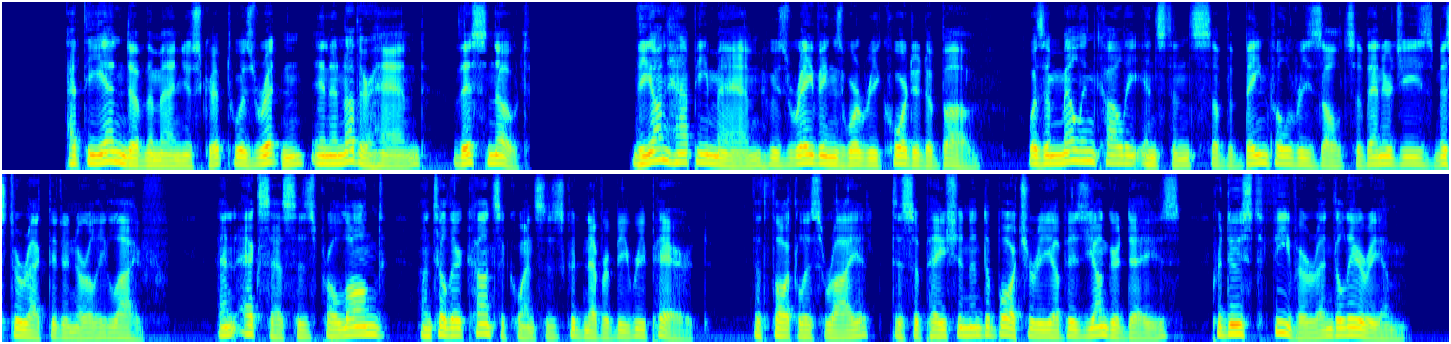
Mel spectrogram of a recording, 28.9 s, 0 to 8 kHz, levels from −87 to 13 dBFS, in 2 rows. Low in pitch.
Yes: low, 120 Hz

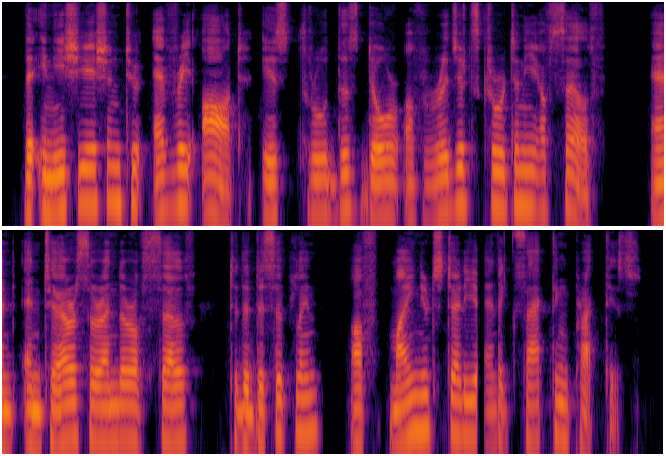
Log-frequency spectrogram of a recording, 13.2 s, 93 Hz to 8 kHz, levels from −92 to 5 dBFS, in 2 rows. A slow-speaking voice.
Yes: slow, 125 wpm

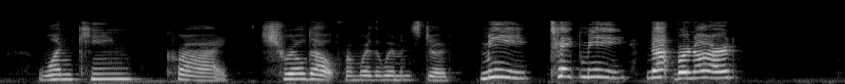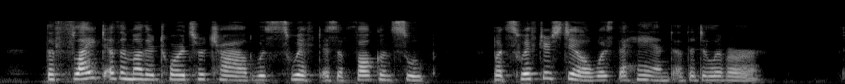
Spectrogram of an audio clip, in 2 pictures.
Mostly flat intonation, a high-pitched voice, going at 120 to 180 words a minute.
No: average, 5.1 semitones; high, 230 Hz; slow, 135 wpm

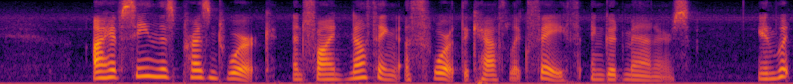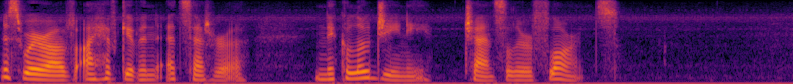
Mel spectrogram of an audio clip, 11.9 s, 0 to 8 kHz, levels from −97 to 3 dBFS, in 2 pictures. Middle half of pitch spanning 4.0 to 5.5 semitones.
Yes: average, 4.8 semitones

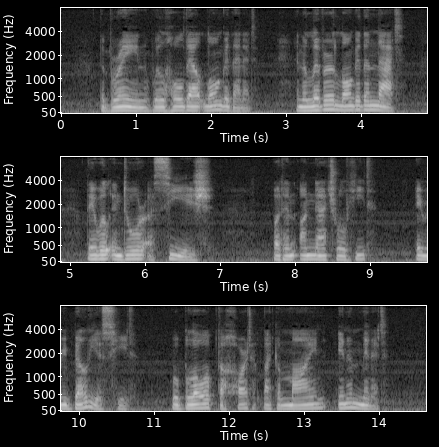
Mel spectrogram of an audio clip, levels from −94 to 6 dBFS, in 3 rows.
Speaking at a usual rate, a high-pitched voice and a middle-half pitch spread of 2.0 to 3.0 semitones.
No: average, 150 wpm; low, 105 Hz; narrow, 2.5 semitones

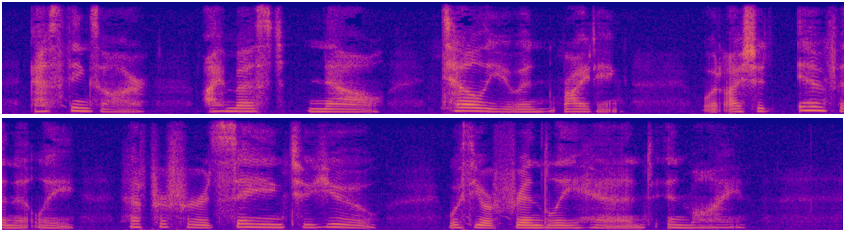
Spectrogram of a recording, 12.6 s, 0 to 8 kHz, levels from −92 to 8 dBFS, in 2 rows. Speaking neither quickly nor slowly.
No: slow, 120 wpm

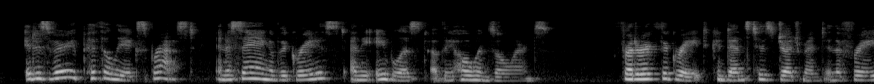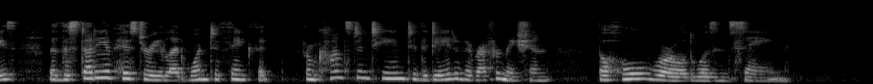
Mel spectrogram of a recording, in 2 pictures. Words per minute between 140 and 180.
Yes: average, 175 wpm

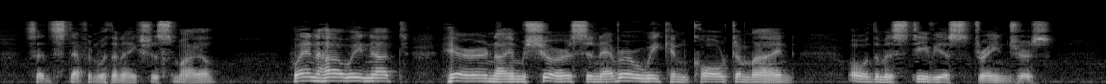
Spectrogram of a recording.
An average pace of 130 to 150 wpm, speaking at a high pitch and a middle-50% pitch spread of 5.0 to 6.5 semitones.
No: slow, 135 wpm; low, 125 Hz; wide, 5.5 semitones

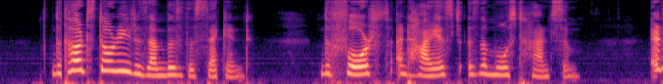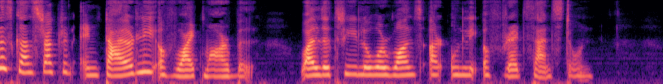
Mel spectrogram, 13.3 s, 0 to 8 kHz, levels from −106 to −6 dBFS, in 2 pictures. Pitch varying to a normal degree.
Yes: average, 4.6 semitones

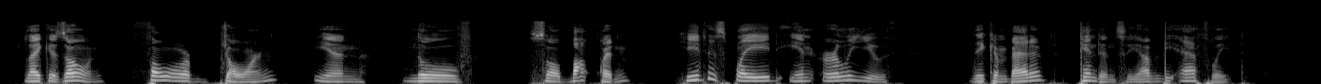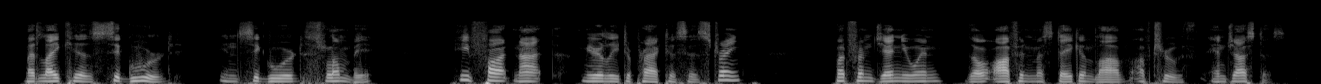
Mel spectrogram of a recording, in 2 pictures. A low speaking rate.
Yes: slow, 100 wpm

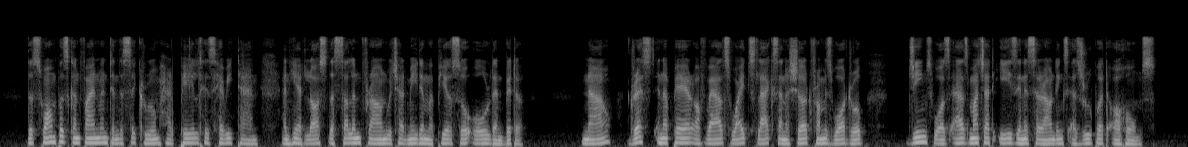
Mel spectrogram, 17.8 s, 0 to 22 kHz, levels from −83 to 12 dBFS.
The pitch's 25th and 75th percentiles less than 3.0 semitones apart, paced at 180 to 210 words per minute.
Yes: narrow, 2.4 semitones; average, 190 wpm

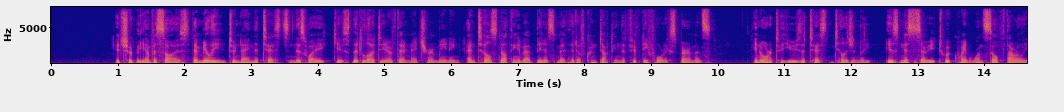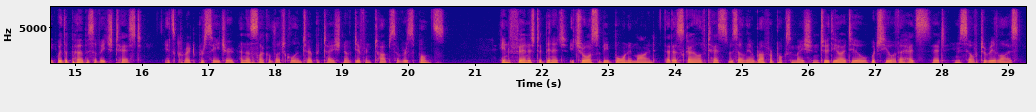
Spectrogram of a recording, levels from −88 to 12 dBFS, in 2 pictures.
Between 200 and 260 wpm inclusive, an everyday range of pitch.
Yes: fast, 205 wpm; average, 3.4 semitones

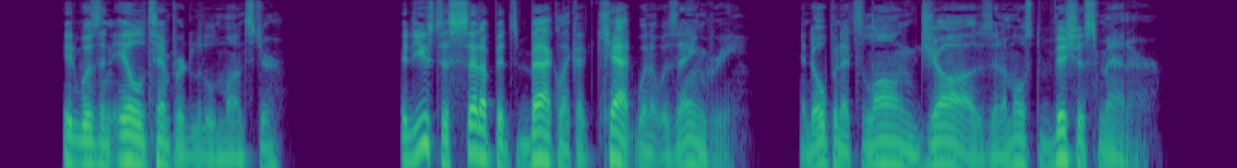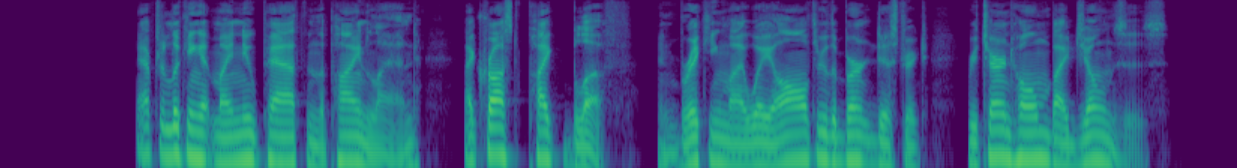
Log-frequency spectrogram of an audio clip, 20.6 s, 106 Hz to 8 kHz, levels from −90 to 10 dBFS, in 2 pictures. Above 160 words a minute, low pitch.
Yes: average, 170 wpm; low, 105 Hz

